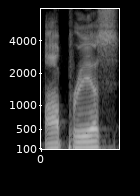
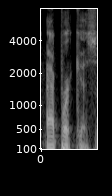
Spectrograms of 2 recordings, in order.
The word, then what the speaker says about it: Apricus: joined on the show with richard pascoe ceo oprius did i pronounce it correctly richard no uh it's africa biosciences sounds greek you're close africus all right thanks for helping me out with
